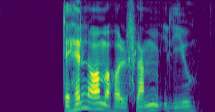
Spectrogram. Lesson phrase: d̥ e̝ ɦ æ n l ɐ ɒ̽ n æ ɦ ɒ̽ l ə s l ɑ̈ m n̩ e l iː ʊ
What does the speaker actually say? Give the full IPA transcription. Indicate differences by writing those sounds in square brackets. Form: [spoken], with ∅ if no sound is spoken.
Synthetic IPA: d̥ e̝ ɦ æ n l ɐ ɒ̽ [m] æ ɦ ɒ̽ l ə [f] l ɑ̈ m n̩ [i] l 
